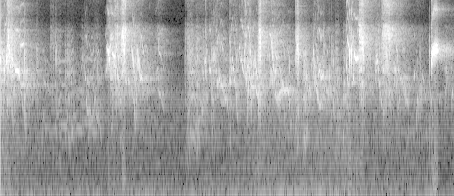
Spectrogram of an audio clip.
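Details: Budgerigars making happy chirping sounds: continuous scratchy warbling chatter with squawky bursts and higher chirps, several birds overlapping, and a low steady hum underneath.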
